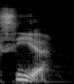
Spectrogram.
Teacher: You, when it's not stressed, is ya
